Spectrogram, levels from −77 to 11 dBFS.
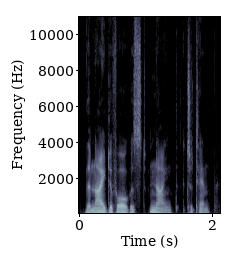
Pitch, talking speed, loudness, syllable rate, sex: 95 Hz, 200 wpm, -20 LUFS, 4.9 syllables/s, male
